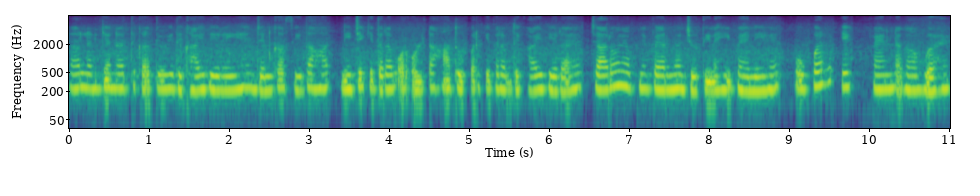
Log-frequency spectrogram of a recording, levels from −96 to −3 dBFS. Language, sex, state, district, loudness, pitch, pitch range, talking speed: Hindi, female, Andhra Pradesh, Anantapur, -18 LUFS, 220 Hz, 205-230 Hz, 210 wpm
